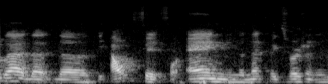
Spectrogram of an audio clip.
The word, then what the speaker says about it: Aang: My only hope is that they pronounce Aang's name right. Hi, Aang. Yeah. Not hi, Ong. Aang. Why do they call him Aang? No. No, it's not. Aang.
